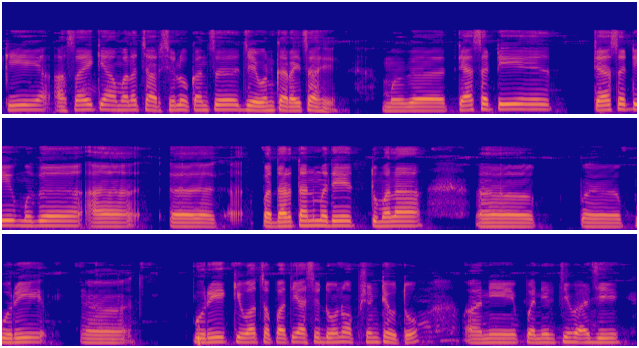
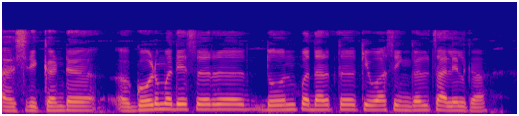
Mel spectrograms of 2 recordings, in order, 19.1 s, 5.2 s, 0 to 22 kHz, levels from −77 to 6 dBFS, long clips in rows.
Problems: none marked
